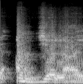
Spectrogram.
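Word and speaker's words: عجّل: So you can see the difference between Ajila and Ajjala is that Jim is pronounced twice in the second word, and so on.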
